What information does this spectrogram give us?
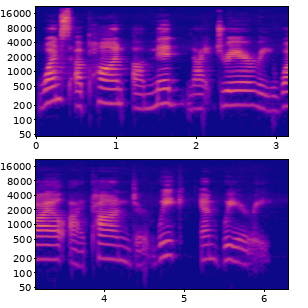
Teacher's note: we begin with a stressed syllable followed by an unstressed syllable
